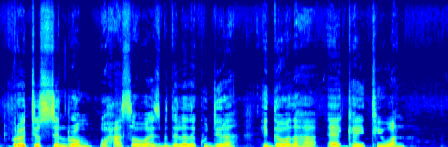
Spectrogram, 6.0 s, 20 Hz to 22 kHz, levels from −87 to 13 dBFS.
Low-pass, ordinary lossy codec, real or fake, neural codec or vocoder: none; none; real; none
